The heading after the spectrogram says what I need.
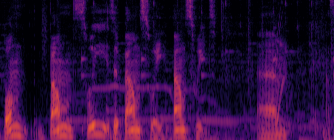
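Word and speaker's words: Bounsweet: for that um Bon boun is it boun boun sweet um that's how you say it boun sweet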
